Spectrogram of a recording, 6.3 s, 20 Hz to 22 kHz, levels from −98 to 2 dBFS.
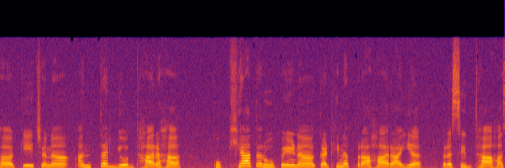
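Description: No technical faults can be heard anywhere in the speech. A low background noise from the room sits about 26 dB below the speech, and it belongs to the recording itself rather than to the system.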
